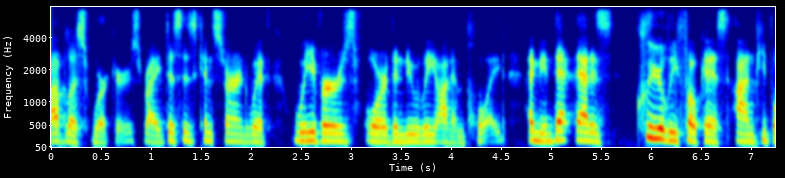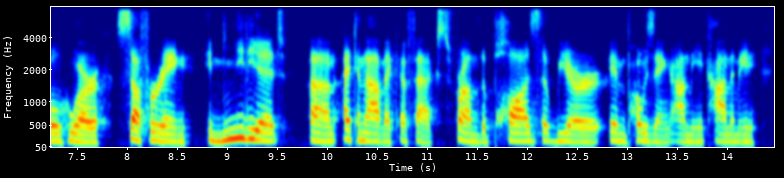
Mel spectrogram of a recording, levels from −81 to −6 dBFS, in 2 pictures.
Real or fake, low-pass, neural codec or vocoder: fake; 7.2 kHz; codec, 16 kHz, 0.8 kbps, ZipCodec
